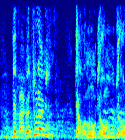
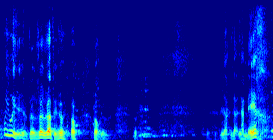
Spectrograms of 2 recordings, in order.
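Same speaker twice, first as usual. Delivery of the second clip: much lower and softer; timid mumbling; 8 semitones lower, 9 dB quieter than usual. Retold or imitated. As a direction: stammer it out meekly. Didier intimidé répond. (Didier intimidé, bafouillant tout bas)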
